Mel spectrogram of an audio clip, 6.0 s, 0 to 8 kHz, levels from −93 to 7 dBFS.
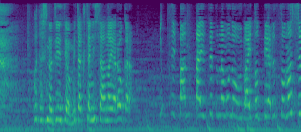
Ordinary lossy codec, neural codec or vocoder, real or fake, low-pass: MP3, 48 kbps; none; real; 7.2 kHz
